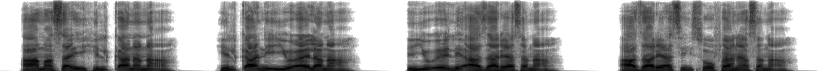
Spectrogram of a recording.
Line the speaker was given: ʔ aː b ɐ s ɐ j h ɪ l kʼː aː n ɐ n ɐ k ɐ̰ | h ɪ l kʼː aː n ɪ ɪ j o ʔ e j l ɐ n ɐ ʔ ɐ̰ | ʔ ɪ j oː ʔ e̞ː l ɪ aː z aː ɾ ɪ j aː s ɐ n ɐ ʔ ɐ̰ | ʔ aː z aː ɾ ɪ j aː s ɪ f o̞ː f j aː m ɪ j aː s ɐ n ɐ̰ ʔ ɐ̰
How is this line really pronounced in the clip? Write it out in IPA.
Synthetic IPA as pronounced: ʔ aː m ɐ s ɐ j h ɪ l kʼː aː n ɐ n ɐ ʔ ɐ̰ | h ɪ l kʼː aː n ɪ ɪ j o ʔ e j l ɐ n ɐ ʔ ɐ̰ | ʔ ɪ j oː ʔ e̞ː l ɪ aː z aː ɾ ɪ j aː s ɐ n ɐ ʔ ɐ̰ | ʔ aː z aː ɾ ɪ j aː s ɪ s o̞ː f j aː n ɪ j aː s ɐ n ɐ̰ ʔ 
